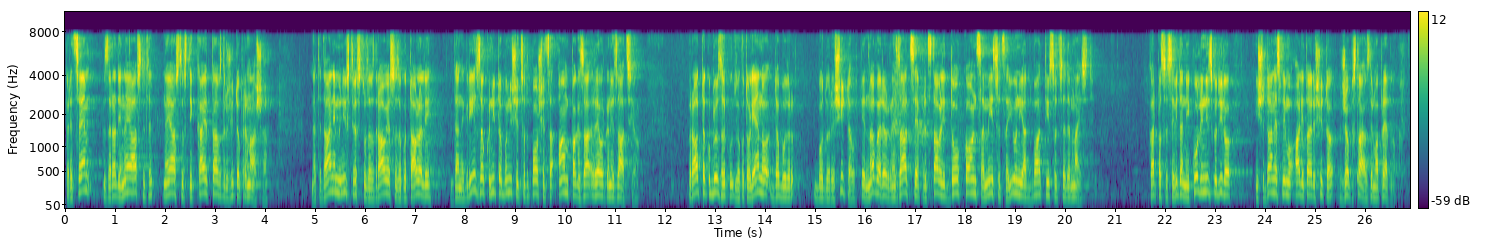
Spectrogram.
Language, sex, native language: Slovenian, male, Slovenian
